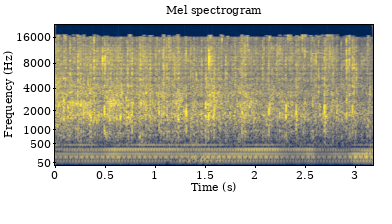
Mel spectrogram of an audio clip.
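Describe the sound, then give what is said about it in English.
An audience claps in a steady, dense wash of applause that holds at an even loudness for the whole stretch, with a low constant hum beneath it and no one speaking. “Can I make you clap for that?”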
